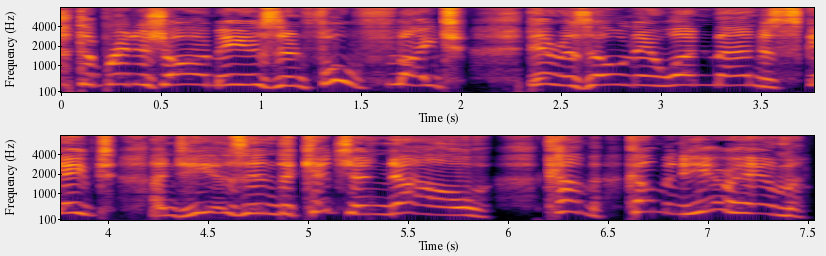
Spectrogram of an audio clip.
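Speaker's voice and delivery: high, alarmed servant's voice; frantic servant. A narrator's reading. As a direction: keep the panicked high shriek going. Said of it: "he shrieked".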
